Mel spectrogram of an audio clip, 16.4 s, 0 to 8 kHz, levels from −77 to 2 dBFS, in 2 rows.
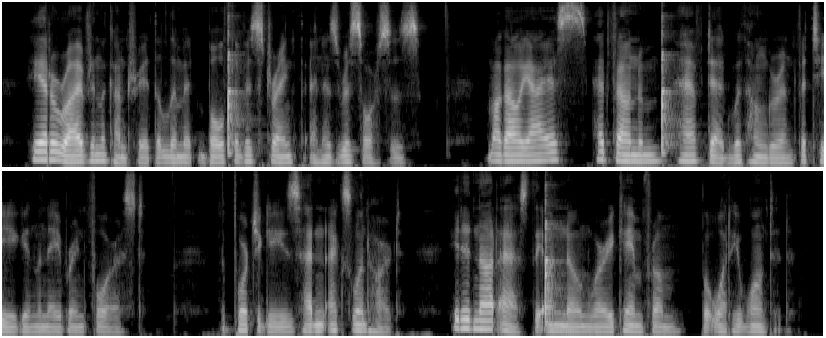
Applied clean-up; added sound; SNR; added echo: none; Bowed string instrument; 8 dB; none.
